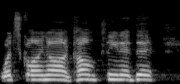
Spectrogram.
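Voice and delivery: plain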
